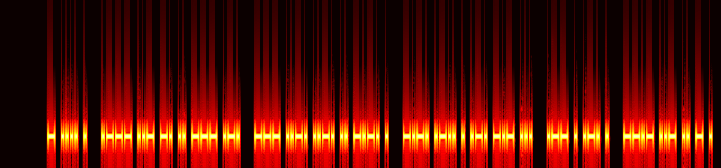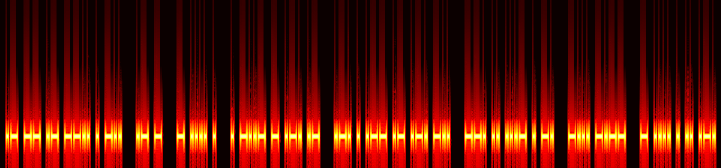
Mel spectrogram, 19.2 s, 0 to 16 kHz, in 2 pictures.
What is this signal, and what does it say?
Morse code, heard as a keyed tone, about 40 wpm, 700 Hz. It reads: THE JUNIOR OFFICE CLERKS WERE QUITE AMAZED AT THE EXTRA REWARD GIVEN BY THEIR
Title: Pangram Challenge v2 - 40wpm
